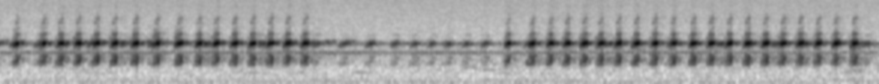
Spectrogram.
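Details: Tree frogs singing in a pond on an April night in north-eastern Italy: fast, evenly pulsed croaking in long runs with a short lull midway, over a steady, high mole cricket trill.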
